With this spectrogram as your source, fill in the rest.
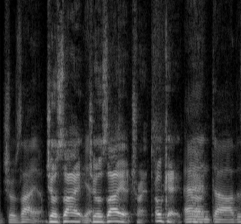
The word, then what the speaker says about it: Josiah: Oh, I said Hosea. I hope I'm pronouncing it right. Josiah.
